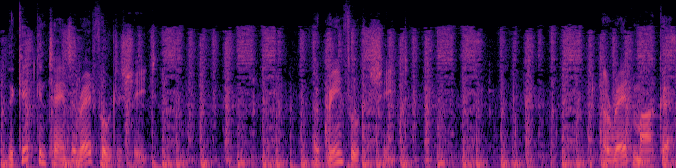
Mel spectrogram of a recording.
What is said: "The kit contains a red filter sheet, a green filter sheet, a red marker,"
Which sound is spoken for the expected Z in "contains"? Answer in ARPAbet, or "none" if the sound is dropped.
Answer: Z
